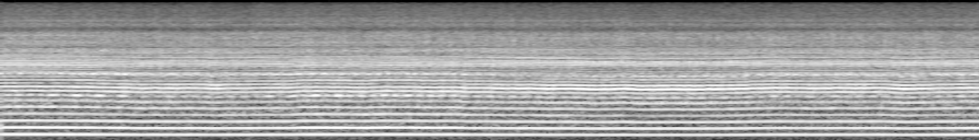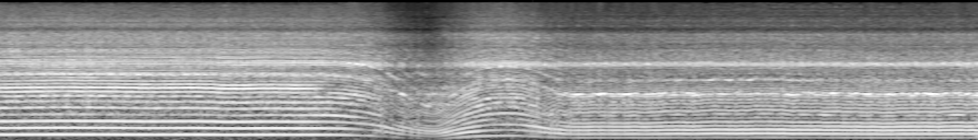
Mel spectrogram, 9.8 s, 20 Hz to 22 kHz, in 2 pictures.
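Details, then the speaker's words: Brat 28 model engine rerun after running poorly days earlier, carb not blamed: steady high-pitched scream with buzzy whir like drag, brief dip and recovery; owner unsure engine is healthy, cause unknown. "There I hear a whirring sound like there's drag. I don't know what the hell to say about this engine."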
